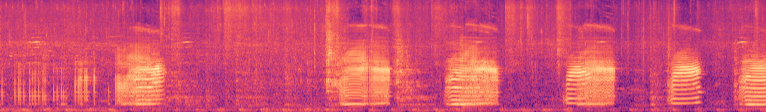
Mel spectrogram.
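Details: Frog climbing a tree while looking for a way out, repeating short droning, reedy calls of about one second roughly every two seconds. Faint clicking sounds come before the first call.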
